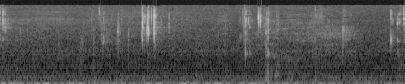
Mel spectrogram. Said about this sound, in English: A lot of clicking mouths, which I used to find disgusting when my sister would make that sound when she'd chew her cereal.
